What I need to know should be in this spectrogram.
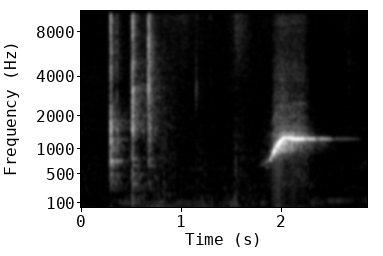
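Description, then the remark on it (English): A few sharp clicks, then a single human whistle that swoops upward and holds steady for about half a second, mimicking the rising whine of a truck turbo. The whistle is fairly loud. “Will this make my truck whistle?”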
